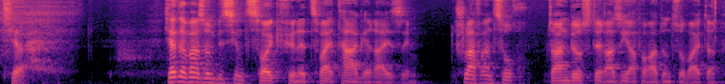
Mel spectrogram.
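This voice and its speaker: An actor playing a brisk, dry homicide inspector in a German radio crime play, musing in clipped phrases with little questioning grunts. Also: male voice, lowish voice, very animated. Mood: pondering.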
